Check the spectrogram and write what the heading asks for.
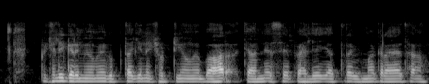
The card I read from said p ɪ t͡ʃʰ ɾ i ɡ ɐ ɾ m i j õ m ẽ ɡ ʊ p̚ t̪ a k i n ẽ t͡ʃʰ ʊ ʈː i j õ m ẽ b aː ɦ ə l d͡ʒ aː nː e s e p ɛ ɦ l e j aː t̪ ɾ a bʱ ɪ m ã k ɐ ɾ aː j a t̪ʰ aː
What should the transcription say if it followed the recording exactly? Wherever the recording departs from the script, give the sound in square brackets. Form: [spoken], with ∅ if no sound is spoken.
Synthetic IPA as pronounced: p ɪ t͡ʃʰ [l] i ɡ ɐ ɾ m i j õ m ẽ ɡ ʊ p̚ t̪ a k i n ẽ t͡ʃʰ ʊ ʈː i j õ m ẽ b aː ɦ ə [ɾ] d͡ʒ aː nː e s e p ɛ ɦ l e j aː t̪ ɾ a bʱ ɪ m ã k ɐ ɾ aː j a t̪ʰ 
